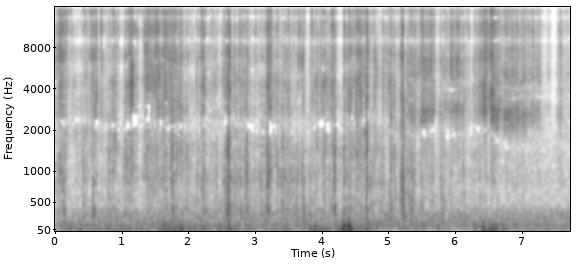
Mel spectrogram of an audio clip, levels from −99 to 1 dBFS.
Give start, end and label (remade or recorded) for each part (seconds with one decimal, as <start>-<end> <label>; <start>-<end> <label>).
0.0-7.7 recorded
